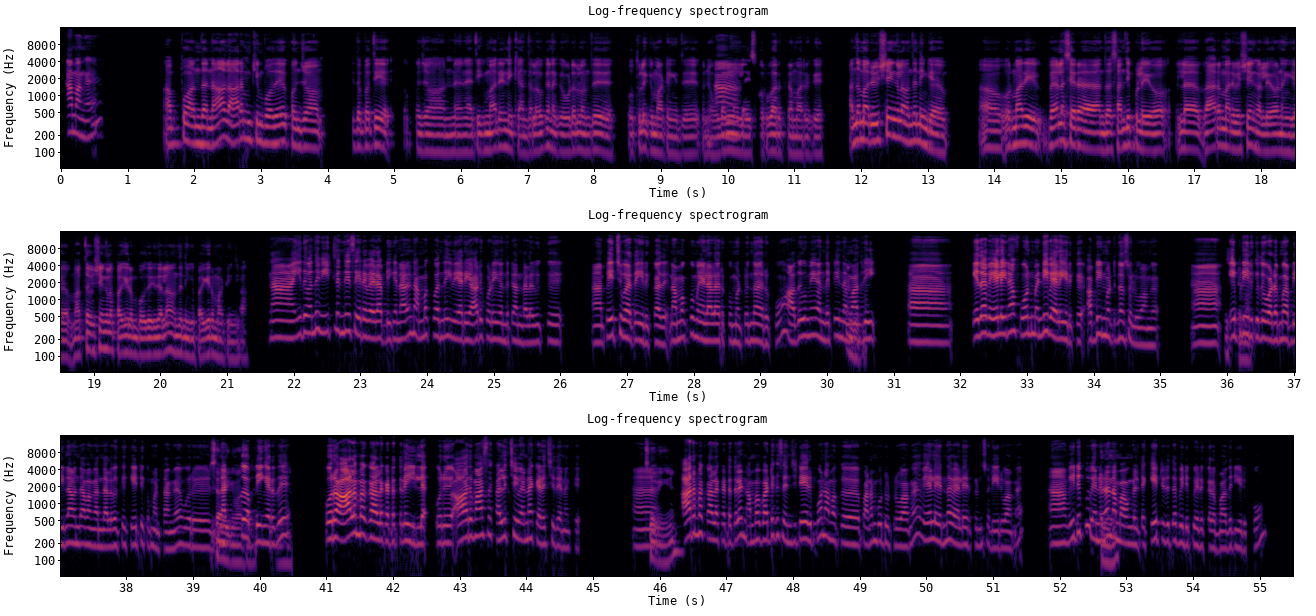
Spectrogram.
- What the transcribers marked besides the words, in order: other background noise
- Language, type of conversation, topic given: Tamil, podcast, ‘இல்லை’ சொல்ல சிரமமா? அதை எப்படி கற்றுக் கொண்டாய்?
